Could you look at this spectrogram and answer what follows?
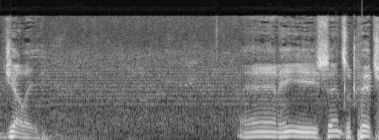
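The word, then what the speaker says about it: Hjelle: Jelly the ultimous sinker. Jell's name spelled H J E L L E pronounced just like Jelly.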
